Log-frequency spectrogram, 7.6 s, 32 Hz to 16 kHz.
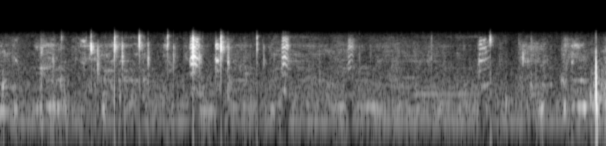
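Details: Litter of 5-day-old kittens indoors: a cluster of thin high squeaky mews repeated rapidly in the first half, then quieter stretches with a few more brief cries and shuffling.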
